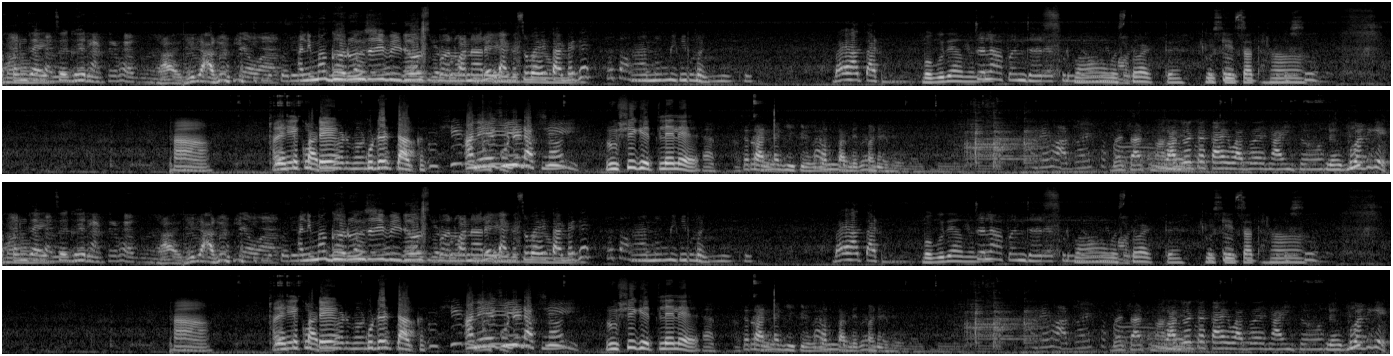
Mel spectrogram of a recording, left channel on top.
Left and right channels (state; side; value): quieter; right; 3.3 dB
